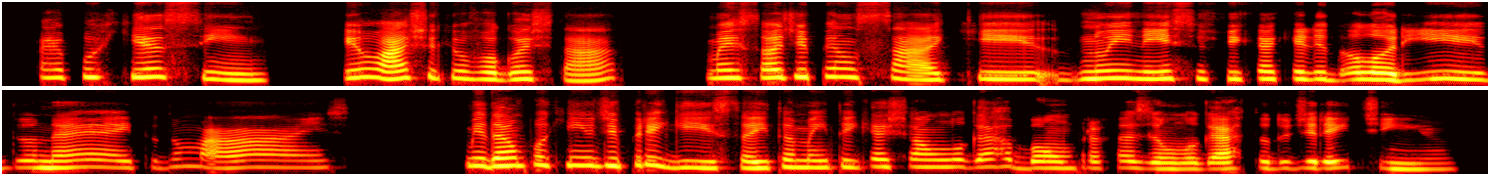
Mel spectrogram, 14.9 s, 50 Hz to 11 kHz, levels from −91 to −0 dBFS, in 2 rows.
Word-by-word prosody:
É 295 Hz, -1 st, -4 dB
porque 305 Hz, +1 st, -2 dB
assim, 230 Hz, -9 st, -1 dB, 0.4 s
eu 295 Hz, +1 st, +1 dB
acho 275 Hz, +4 st, +5 dB
que 275 Hz, -, -10 dB
eu 260 Hz, -, 0 dB
vou 240 Hz, -1 st, +3 dB
gostar, 235 Hz, -1 st, -1 dB, 0.4 s
mas 285 Hz, 0 st, +2 dB
só 295 Hz, 0 st, +5 dB
de 310 Hz, +1 st, +3 dB
pensar 295 Hz, -7 st, 0 dB
que 240 Hz, +1 st, 0 dB
no 255 Hz, +2 st, +4 dB
início 260 Hz, -1 st, +2 dB
fica 250 Hz, +1 st, -1 dB
aquele 250 Hz, -1 st, +1 dB
dolorido, 235 Hz, +1 st, +4 dB
né, 235 Hz, +1 st, -1 dB
e -, -, -8 dB
tudo 230 Hz, +3 st, -21 dB
mais, 240 Hz, -1 st, -6 dB, 0.6 s
me 290 Hz, -1 st, +1 dB
dá 285 Hz, +1 st, +7 dB
um 290 Hz, -, -1 dB
pouquinho 300 Hz, -1 st, -2 dB
de 290 Hz, 0 st, +3 dB
preguiça 230 Hz, -7 st, -2 dB
e 220 Hz, -, +5 dB
também 235 Hz, 0 st, -1 dB
tem 240 Hz, 0 st, -6 dB
que 260 Hz, -, -6 dB
achar 255 Hz, 0 st, -3 dB
um 250 Hz, -, -3 dB
lugar 255 Hz, +1 st, -5 dB
bom 215 Hz, 0 st, -2 dB
para 215 Hz, -1 st, -10 dB
fazer, 215 Hz, -3 st, -4 dB
um 195 Hz, -, -1 dB
lugar 195 Hz, +1 st, +1 dB
tudo 215 Hz, 0 st, -8 dB
direitinho. 200 Hz, -4 st, -3 dB
245 Hz, 175 wpm, -24 LUFS, 220-270 Hz, 0.6 s, dá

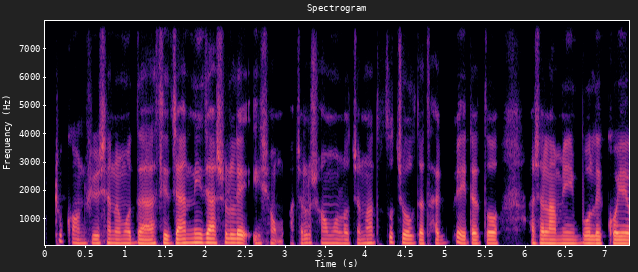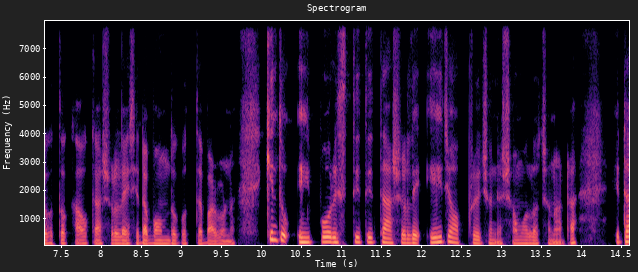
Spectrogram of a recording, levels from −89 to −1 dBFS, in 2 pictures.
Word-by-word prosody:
একটু -, -, -8 dB, 0.2 s
কনফিউশন 135 Hz, +1 st, -2 dB
এর 130 Hz, -, -1 dB
মধ্যে 135 Hz, 0 st, +1 dB
আছি। 135 Hz, +2 st, 0 dB
জানি 145 Hz, +3 st, +4 dB
যে 150 Hz, -, +8 dB
আসলে 145 Hz, 0 st, +4 dB, 0.2 s
এ -, -, -5 dB
সম -, -, -5 dB, 0.2 s
আসলে 140 Hz, +2 st, -5 dB
সমালোচনাটা 135 Hz, +1 st, -3 dB
তো -, -, -1 dB
চলতে 130 Hz, -3 st, +2 dB
থাকবে। 130 Hz, +6 st, -6 dB
এটা 120 Hz, -1 st, +3 dB
তো 130 Hz, -, +5 dB, 0.5 s
আসলে 135 Hz, -1 st, +3 dB
আমি 130 Hz, +1 st, -1 dB, 0.2 s
বলে 130 Hz, -1 st, +4 dB, 0.2 s
কয়ে 125 Hz, -1 st, +6 dB, 0.2 s
তো -, -, 0 dB
কাউকে 120 Hz, +2 st, -4 dB
আসলে 120 Hz, 0 st, -2 dB
সেটা 120 Hz, -2 st, 0 dB
বন্ধ 115 Hz, -1 st, -2 dB
করতে 115 Hz, -1 st, -7 dB
পারব 100 Hz, +1 st, -1 dB
না। 100 Hz, -, -8 dB, 0.4 s
কিন্তু 245 Hz, -4 st, +5 dB, 0.2 s
এই 165 Hz, -, +7 dB, 0.2 s
পরিস্থিতিতে 170 Hz, 0 st, +2 dB
আসলে 140 Hz, 0 st, 0 dB, 0.2 s
এই 170 Hz, -, +6 dB
যে 185 Hz, -, +2 dB
অপ্রয়োজনীয় 125 Hz, -3 st, -5 dB
সমালোচনাটা, 120 Hz, 0 st, -4 dB, 0.6 s
এটা -, -, +5 dB
130 Hz, 155 wpm, -26 LUFS, 125-145 Hz, 0.6 s, যে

